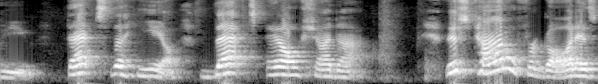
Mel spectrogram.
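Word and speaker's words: El Shaddai: part like Betty would be beti yeah it's El Shada is how it's pronounce it or how it's pronounced the word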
